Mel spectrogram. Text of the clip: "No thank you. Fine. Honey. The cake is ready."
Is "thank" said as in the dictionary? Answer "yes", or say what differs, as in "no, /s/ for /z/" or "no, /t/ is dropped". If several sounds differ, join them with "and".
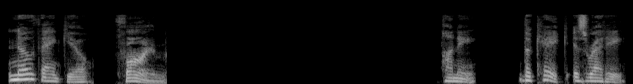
yes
